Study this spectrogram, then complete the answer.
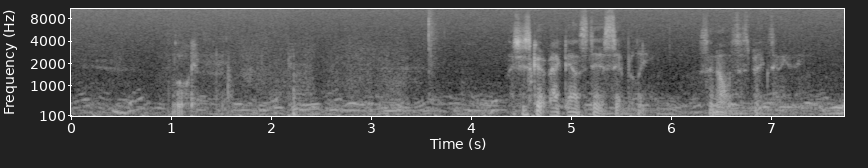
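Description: A young man speaks quietly, close by.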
